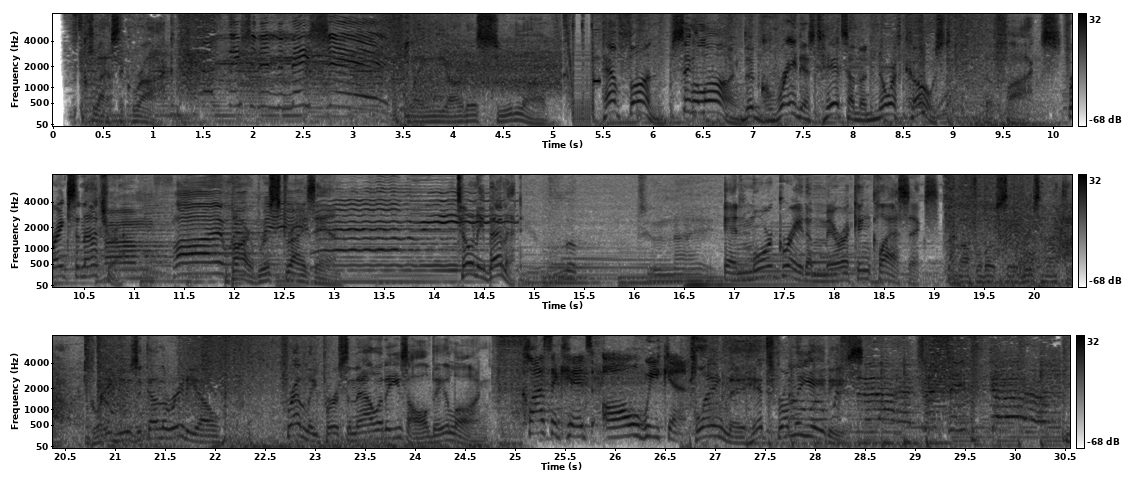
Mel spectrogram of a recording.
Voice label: Imaging

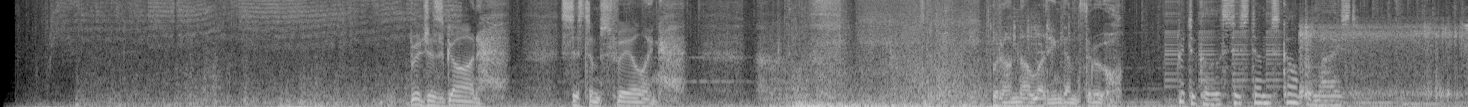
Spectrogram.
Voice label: Video Game Hero, young adult male voice actor

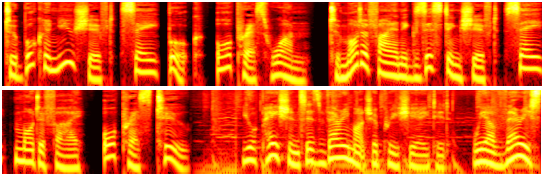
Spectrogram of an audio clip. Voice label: IVR Voicemail and On-hold

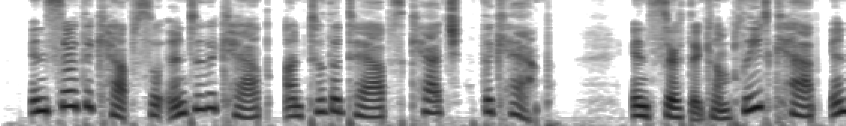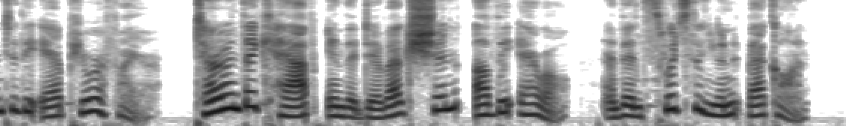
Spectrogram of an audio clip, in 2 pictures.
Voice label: Corporate

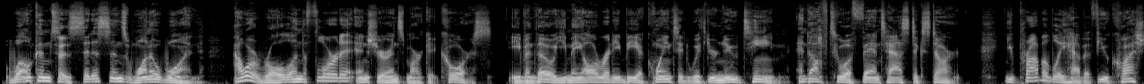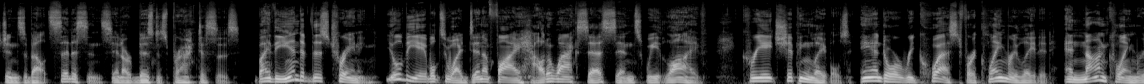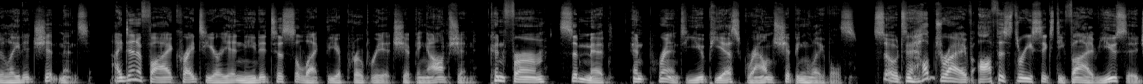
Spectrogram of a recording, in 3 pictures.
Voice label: Corporate VO

